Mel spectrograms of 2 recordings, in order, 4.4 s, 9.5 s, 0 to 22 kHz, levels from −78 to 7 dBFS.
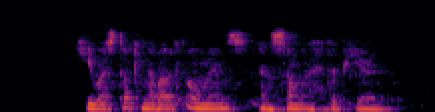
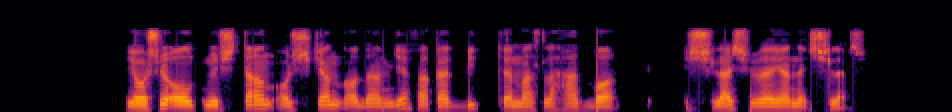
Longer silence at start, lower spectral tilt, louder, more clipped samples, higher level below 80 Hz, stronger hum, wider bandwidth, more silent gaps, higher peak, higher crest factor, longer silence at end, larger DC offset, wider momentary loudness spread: second, 0.8 s vs 1.25 s; first, -4.5 dB/octave vs -2 dB/octave; second, -32 LUFS vs -17 LUFS; neither; second, -70 dBFS vs -58 dBFS; neither; about the same, 7.6 kHz vs 7.8 kHz; second, none vs 4.88-4.96 s, 6.23-6.45 s, 6.55-6.82 s; second, -16 dBFS vs 0 dBFS; about the same, 18 dB vs 18 dB; second, 0.45 s vs 0.9 s; neither; about the same, 9 LU vs 10 LU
